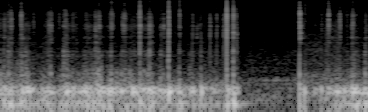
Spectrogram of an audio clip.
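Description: Long red acrylic nails on both hands scratch and tap the round metal mesh grille of a grey-blue Yeti-style USB microphone. The result is a dense, low, muffled scratching with quick tapping clicks layered on top. The sound drops to near silence for under a second before the scratching and tapping resume.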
